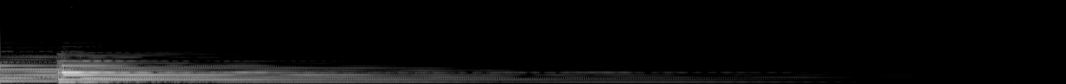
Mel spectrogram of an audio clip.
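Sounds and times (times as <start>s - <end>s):
sad piano music: 0.0s - 6.9s.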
